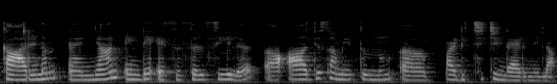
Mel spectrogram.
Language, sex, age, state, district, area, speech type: Malayalam, female, 18-30, Kerala, Wayanad, rural, spontaneous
